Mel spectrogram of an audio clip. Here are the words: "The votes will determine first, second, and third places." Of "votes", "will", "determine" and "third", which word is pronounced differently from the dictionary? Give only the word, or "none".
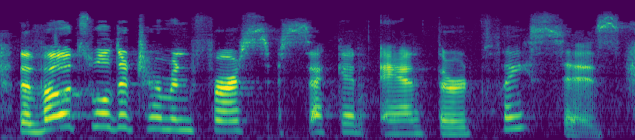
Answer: none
